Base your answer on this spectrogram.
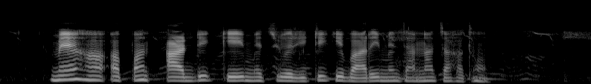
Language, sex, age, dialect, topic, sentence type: Chhattisgarhi, female, 25-30, Eastern, banking, statement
